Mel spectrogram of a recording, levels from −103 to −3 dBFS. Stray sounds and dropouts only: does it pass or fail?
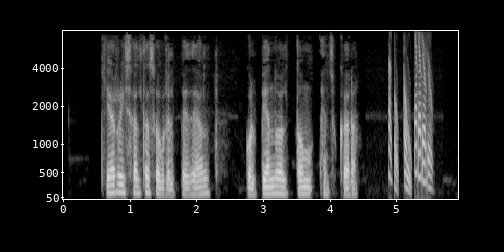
fail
